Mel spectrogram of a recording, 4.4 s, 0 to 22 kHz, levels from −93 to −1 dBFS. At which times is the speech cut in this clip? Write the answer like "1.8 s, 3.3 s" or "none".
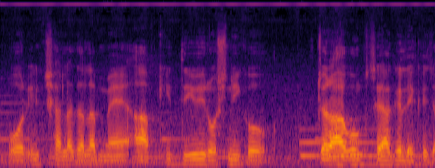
none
